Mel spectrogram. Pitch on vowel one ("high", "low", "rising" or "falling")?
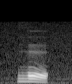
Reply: falling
